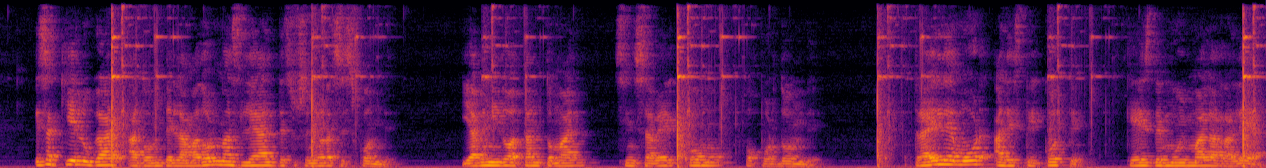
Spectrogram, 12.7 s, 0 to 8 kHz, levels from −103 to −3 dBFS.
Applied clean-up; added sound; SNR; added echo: none; Shatter; 11 dB; reverberation time 0.3 s.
